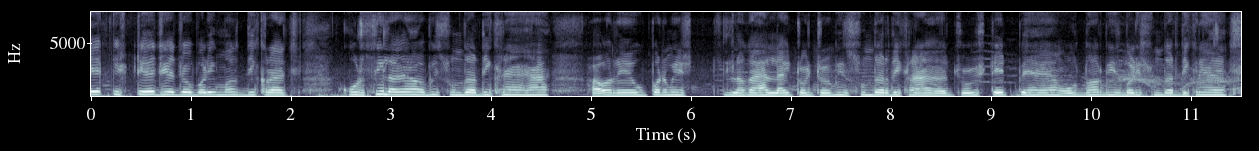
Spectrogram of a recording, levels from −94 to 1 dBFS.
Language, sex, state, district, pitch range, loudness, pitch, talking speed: Hindi, female, Chhattisgarh, Balrampur, 220-240 Hz, -16 LUFS, 225 Hz, 230 wpm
